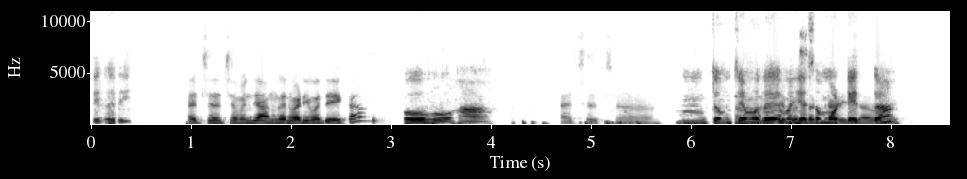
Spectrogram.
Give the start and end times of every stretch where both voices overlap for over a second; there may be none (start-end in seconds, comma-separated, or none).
6.5-8.0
